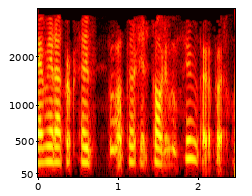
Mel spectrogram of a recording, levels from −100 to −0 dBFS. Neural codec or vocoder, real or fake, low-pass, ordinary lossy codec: autoencoder, 44.1 kHz, a latent of 192 numbers a frame, MeloTTS; fake; 3.6 kHz; MP3, 24 kbps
